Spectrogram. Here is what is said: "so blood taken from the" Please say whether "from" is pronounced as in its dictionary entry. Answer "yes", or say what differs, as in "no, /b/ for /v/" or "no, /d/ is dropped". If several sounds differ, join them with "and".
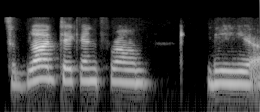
yes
